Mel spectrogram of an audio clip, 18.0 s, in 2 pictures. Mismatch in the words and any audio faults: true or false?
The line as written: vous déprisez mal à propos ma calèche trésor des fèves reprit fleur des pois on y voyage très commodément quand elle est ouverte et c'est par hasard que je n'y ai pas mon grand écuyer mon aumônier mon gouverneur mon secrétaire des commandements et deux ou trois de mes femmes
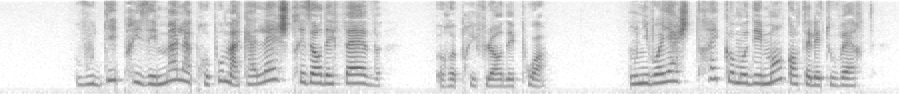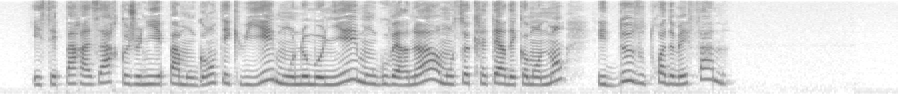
false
